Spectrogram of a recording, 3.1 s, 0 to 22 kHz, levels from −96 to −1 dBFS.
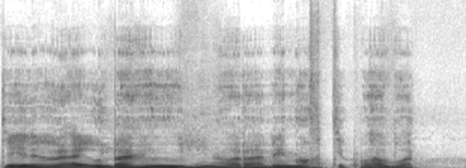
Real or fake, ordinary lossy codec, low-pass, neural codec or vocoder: fake; none; none; codec, 44.1 kHz, 1.7 kbps, Pupu-Codec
